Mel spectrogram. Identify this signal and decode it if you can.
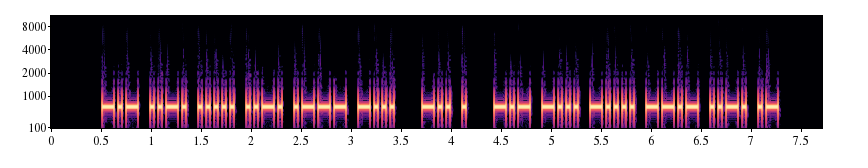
Morse code, heard as a keyed tone, about 31 wpm, 700 Hz. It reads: KF5FJB DE KB6QFA
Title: USA Callsign DE Callsign - 6 Characters - 30wpm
